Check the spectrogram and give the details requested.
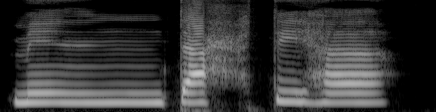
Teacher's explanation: یہاں حکم ہے اخفاء تو ہم یہ حکم کو غنہ کے ساتھ ادا کریں گے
